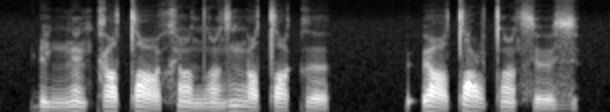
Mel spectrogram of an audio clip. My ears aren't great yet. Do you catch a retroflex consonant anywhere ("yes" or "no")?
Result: yes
